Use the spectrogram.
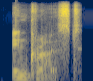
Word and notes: incrust: British English

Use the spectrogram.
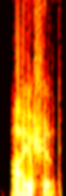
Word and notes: eyeshot: American English

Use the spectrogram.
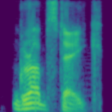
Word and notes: grubstake: British English

